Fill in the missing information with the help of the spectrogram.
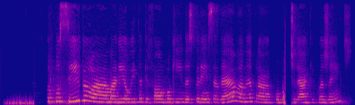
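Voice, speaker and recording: A woman's voice: fairly high pitch, normal speed. A woman asks questions politely in an online meeting. Her voice bounces around an echoey room. A faint background hiss stays underneath. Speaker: participant.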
